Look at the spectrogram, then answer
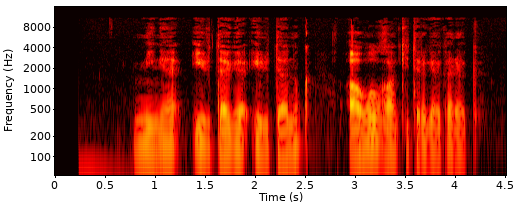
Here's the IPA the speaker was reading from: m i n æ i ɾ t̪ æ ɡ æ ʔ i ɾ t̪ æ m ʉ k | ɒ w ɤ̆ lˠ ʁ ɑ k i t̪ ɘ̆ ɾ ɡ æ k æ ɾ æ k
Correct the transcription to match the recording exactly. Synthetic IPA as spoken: m i ŋ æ i ɾ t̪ æ ɡ æ ʔ i ɾ t̪ æ n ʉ k | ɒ w ɤ̆ lˠ ʁ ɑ k i t̪ ɘ̆ ɾ ɡ æ k æ ɾ æ k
